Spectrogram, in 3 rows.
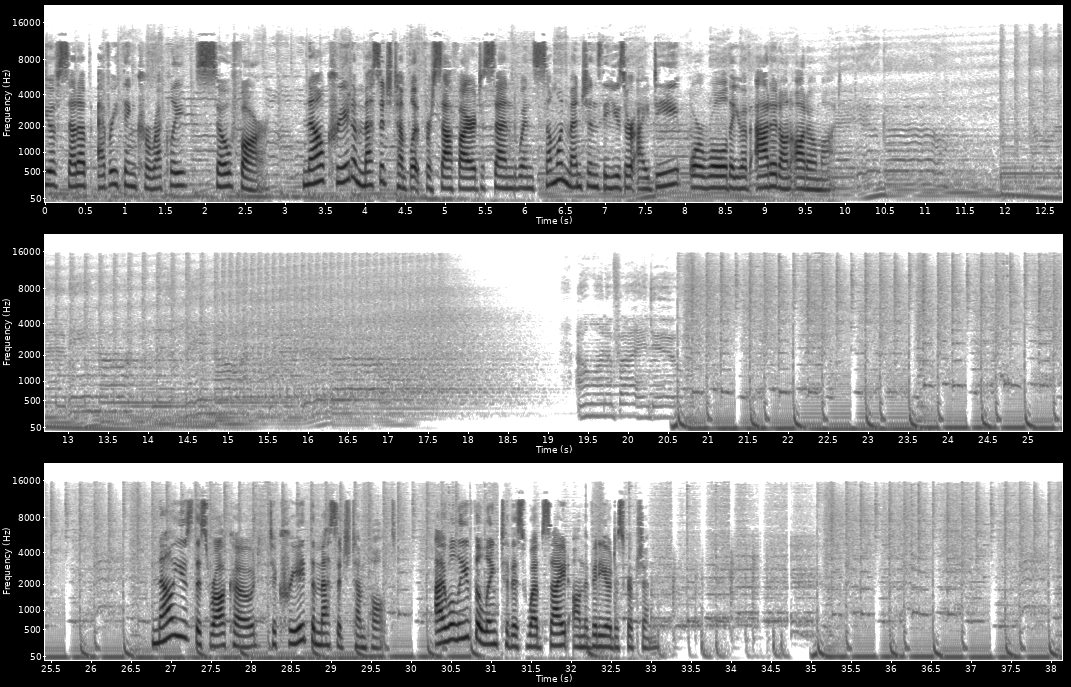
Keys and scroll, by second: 36.0 super+a, 36.4 super+v.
